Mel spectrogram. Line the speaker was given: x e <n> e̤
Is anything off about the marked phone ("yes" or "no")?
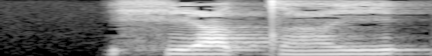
yes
